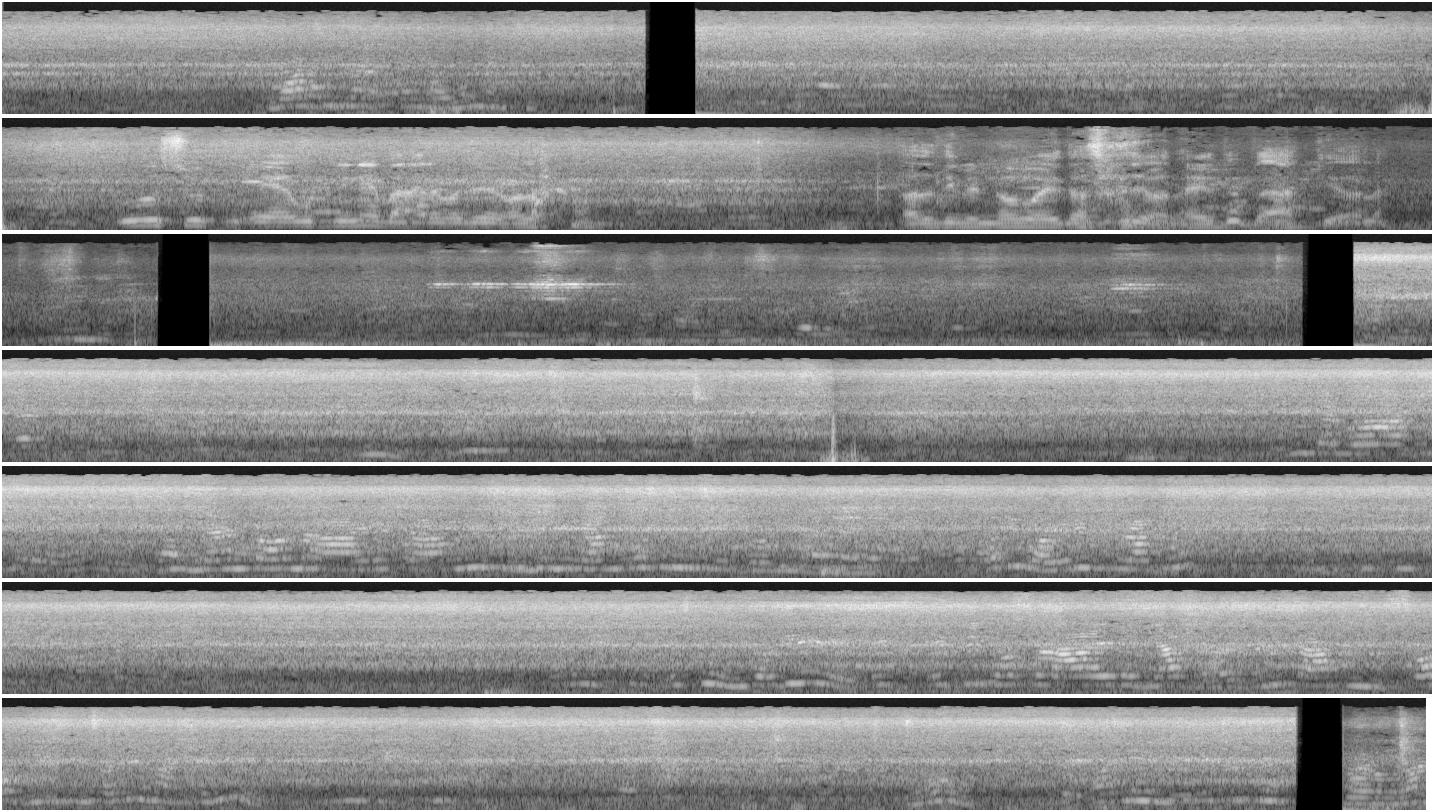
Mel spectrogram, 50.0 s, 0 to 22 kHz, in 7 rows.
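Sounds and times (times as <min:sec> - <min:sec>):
hair dryer running: 0:00.0 - 0:12.0, 0:21.1 - 0:49.4.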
